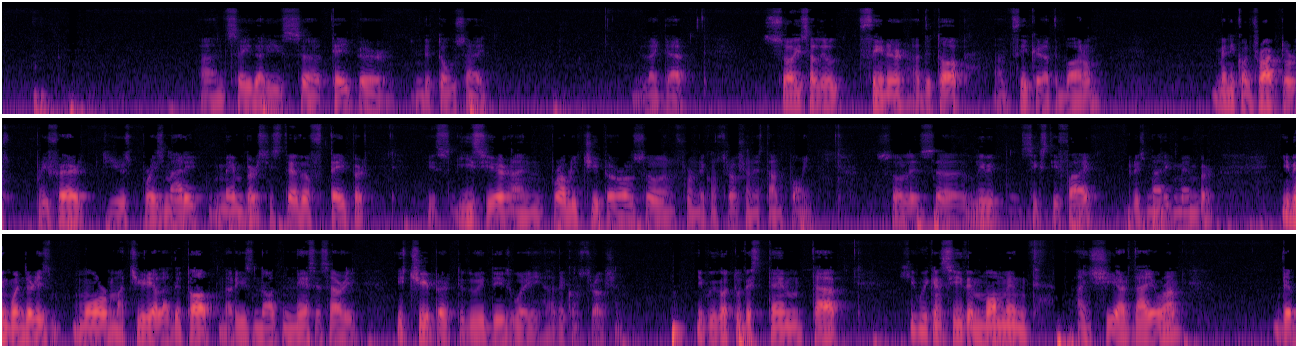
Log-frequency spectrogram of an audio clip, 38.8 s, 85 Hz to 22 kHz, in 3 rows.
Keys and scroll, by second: 0.2 Return, 23.5 6, 24.1 5, 24.3 Return.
